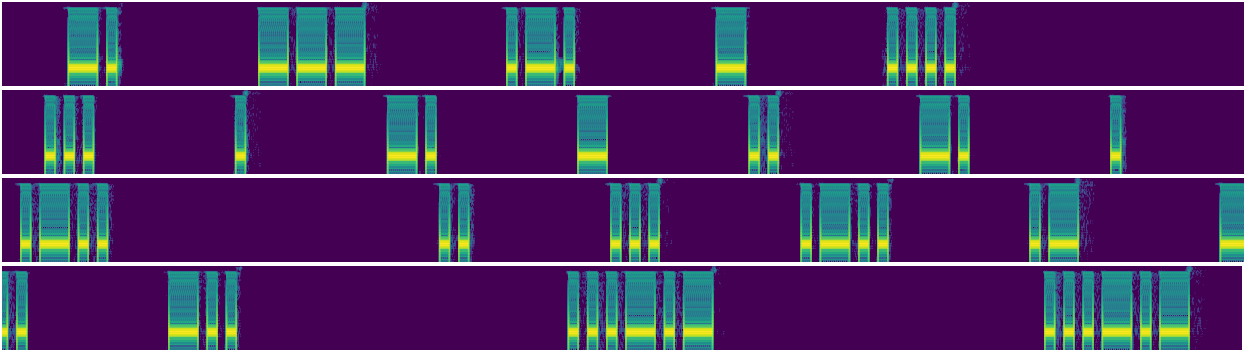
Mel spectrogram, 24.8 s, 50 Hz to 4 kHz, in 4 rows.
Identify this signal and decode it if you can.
Morse code, heard as a keyed tone, about 25 wpm, spaced as for 10 wpm, 550 Hz. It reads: NORTH SENTINEL ISLAND <SK> <SK>
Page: news headlines in morse code at 10 wpm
